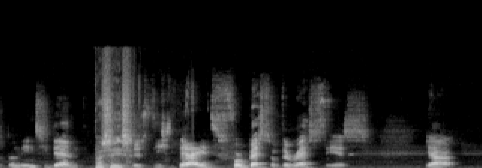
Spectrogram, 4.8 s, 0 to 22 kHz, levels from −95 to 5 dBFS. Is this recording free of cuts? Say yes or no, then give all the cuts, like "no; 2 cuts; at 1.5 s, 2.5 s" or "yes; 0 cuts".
yes; 0 cuts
